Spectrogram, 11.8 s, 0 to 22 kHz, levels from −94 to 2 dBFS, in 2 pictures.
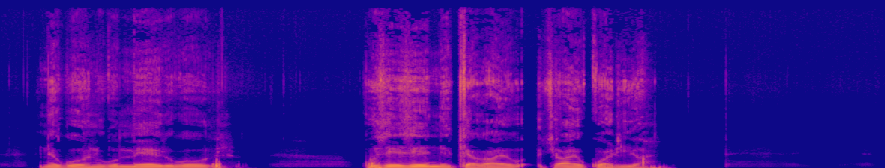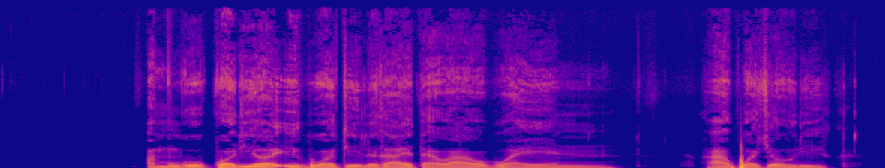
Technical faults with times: none

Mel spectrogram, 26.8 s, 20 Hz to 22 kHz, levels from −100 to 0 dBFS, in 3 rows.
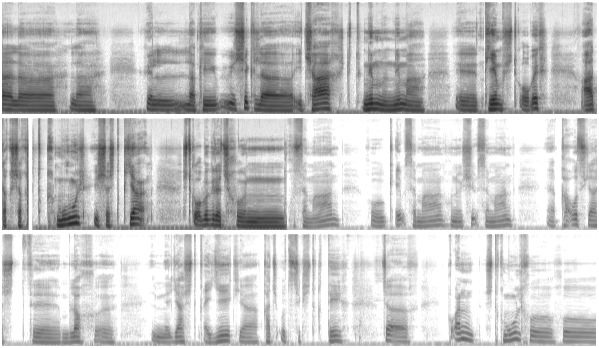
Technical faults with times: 9.26-9.40 wireless microphone squelch dropout
13.18-26.77 one channel inverted

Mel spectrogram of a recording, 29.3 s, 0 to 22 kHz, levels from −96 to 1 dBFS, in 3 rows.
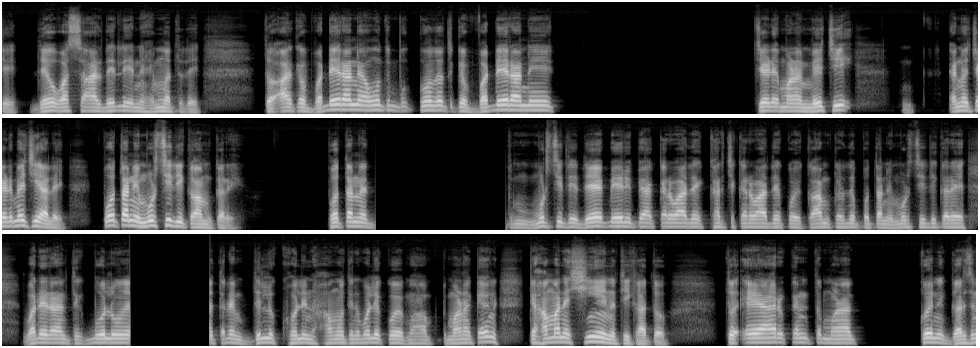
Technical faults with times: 5.87-7.49 rebuffering stall
13.49-14.80 rebuffering stall
20.80-21.60 rebuffering stall

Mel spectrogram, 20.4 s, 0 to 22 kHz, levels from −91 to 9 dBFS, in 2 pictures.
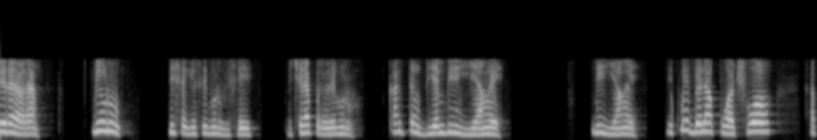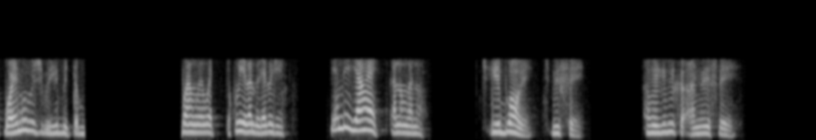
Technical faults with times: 11.26-12.49 playback stall
12.49-15.49 catch-up at higher speed

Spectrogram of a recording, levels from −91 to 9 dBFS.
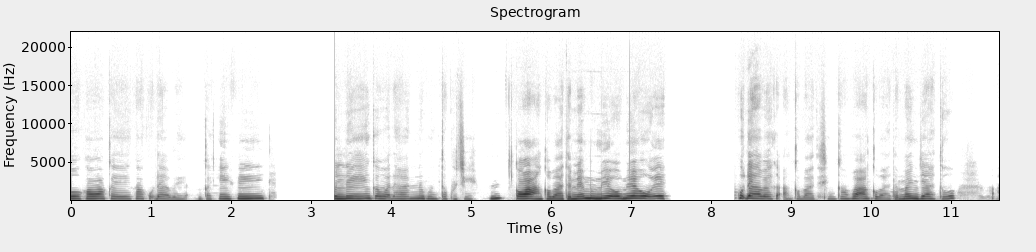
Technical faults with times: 2.89-3.30 clipped start after a pause
7.93-8.30 clipped start after a pause

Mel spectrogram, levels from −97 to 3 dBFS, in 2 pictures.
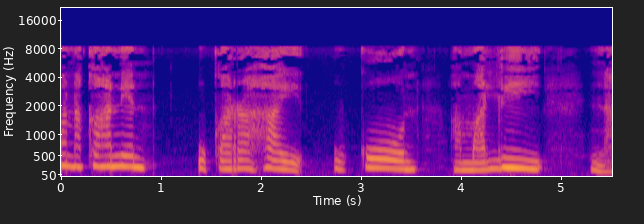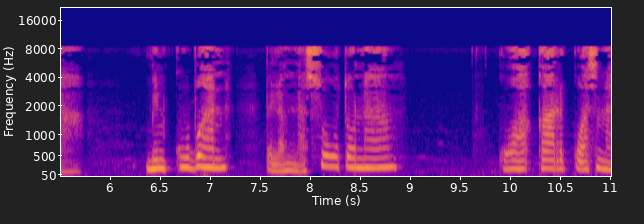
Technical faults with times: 0.00-11.01 MP3 compression

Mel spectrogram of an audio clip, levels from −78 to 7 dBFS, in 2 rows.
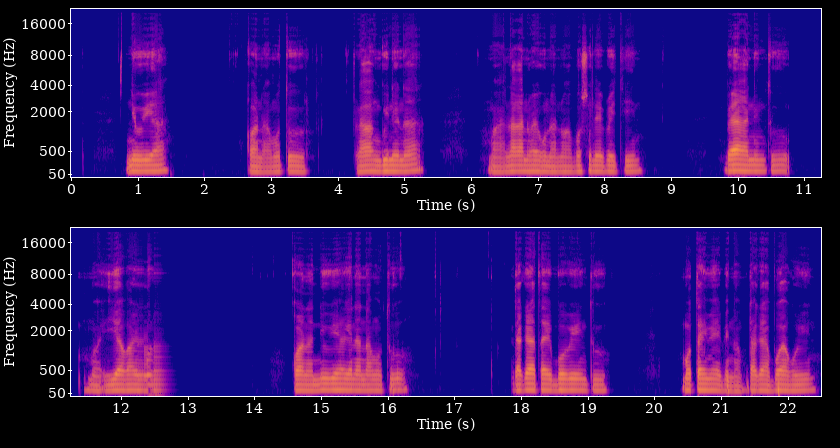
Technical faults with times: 12.21-12.50 repeated packet loss (robotic sound)
12.50-13.97 long network dropout

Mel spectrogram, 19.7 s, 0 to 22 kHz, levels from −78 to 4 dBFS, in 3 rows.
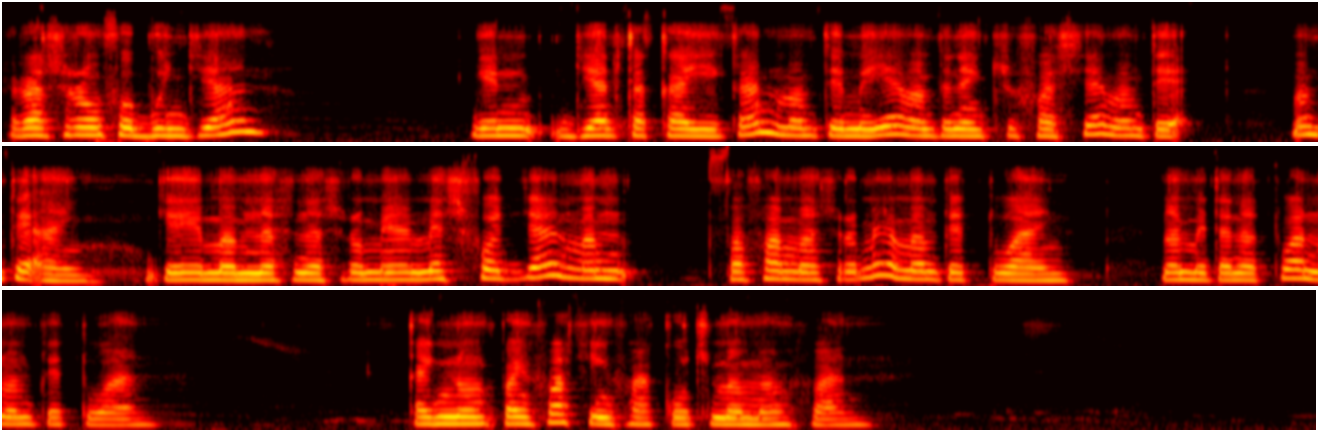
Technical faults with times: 0.00-19.73 Bluetooth SBC compression

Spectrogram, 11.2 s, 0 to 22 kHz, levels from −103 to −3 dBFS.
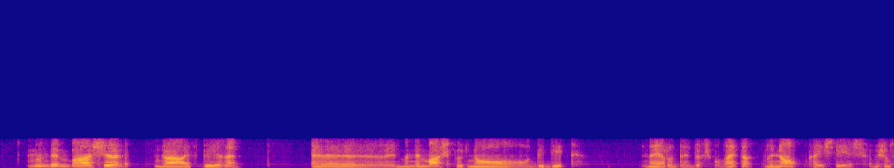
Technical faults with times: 0.00-11.19 GSM full-rate codec

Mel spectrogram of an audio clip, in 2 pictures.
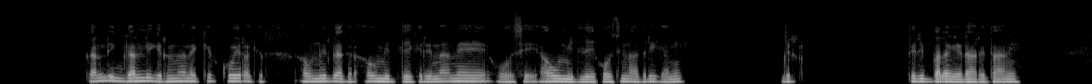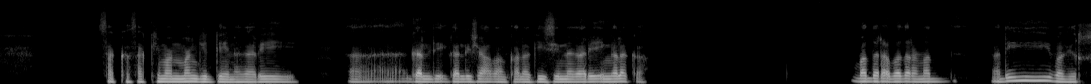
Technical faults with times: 0.00-21.83 Opus voice compression

